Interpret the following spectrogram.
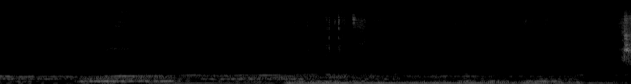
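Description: Near silence: a faint steady hum, with a few soft brushing sounds about a second in and again a little past the middle as a paintbrush works paint onto paper.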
